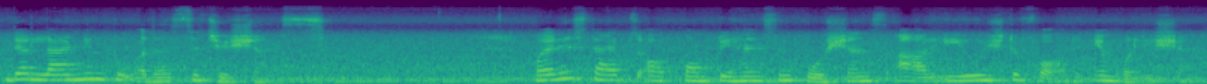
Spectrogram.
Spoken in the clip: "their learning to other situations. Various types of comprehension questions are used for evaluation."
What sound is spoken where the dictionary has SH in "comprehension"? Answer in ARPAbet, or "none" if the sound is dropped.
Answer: S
